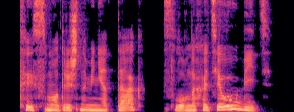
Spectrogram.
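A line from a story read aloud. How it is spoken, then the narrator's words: Laughing, embarrassed. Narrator (Russian): Вдруг, смеясь и покраснев, произнес он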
